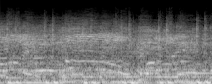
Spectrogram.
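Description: Heavy metal band playing live at steady, loud volume: electric guitars, bass guitar and drums.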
